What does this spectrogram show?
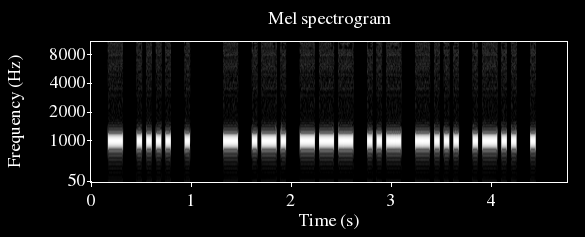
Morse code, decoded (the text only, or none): THE TROUBLE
